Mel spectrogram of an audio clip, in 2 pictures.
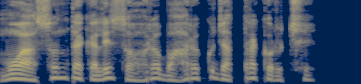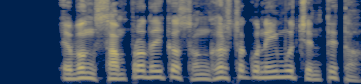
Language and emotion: Odia, fearful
